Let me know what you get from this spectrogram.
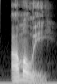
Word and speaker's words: Amelie: Amelie.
